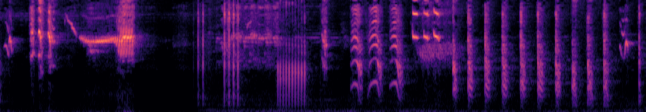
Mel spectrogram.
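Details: Javan myna in full chattering song, used to stimulate a bird that will not sing: sharp whistles, a long rasping burst, then a rapid series of clicking, ticking notes with short squeaks, above faint hum.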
